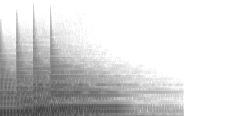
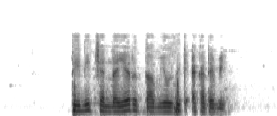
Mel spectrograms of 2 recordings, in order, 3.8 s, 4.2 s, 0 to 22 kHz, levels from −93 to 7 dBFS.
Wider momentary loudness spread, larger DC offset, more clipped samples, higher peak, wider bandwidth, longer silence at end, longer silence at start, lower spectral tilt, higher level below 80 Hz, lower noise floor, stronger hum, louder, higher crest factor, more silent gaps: first, 14 LU vs 6 LU; neither; neither; second, -12 dBFS vs -2 dBFS; first, 11.5 kHz vs 7.6 kHz; first, 1.8 s vs 0.8 s; second, 0 s vs 1.1 s; about the same, -7.5 dB/octave vs -8 dB/octave; first, -36 dBFS vs -52 dBFS; second, -60 dBFS vs under -90 dBFS; neither; second, -27 LUFS vs -18 LUFS; about the same, 18 dB vs 18 dB; neither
